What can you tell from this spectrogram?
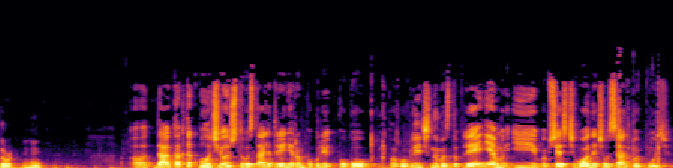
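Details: Adult speaker, Russian; ordinary speech.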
